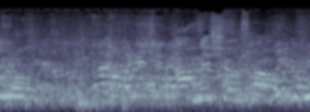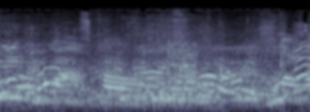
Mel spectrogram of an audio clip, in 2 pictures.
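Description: Many children's voices talking and calling over one another at once: the steady chatter of a crowded room.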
